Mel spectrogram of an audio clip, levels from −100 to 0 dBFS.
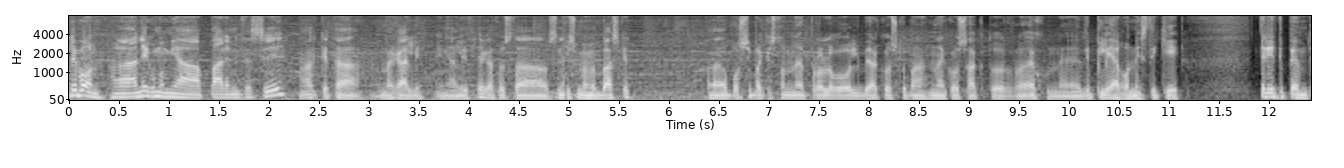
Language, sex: Greek, male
